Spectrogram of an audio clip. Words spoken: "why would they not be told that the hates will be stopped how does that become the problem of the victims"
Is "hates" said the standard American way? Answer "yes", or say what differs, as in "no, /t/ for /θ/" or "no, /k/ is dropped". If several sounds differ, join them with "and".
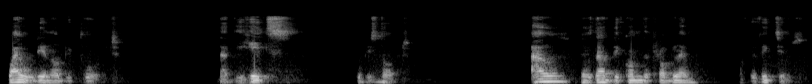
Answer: yes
